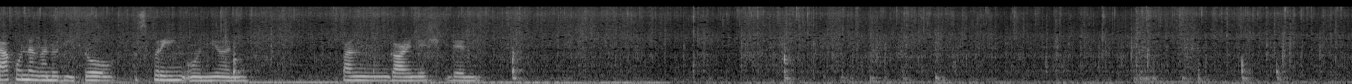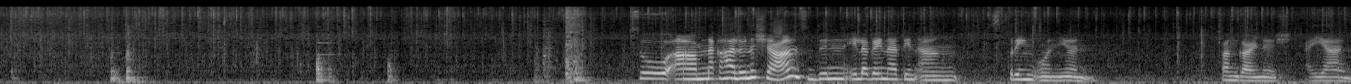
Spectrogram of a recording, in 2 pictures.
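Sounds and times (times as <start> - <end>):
rice sizzling in a wok: 0.0 - 27.0
spatula scraping and tapping pan: 5.0 - 5.4, 7.8 - 9.7, 11.3 - 13.0.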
